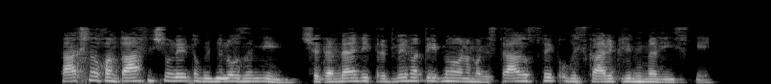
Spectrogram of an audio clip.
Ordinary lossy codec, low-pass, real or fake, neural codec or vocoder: MP3, 24 kbps; 7.2 kHz; fake; codec, 44.1 kHz, 1.7 kbps, Pupu-Codec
